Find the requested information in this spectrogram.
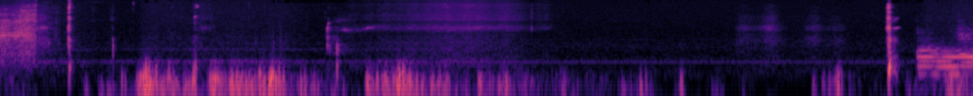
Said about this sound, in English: Sorry for the hiccups, excuse me. Something went down the wrong tube, trying to get my breath.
